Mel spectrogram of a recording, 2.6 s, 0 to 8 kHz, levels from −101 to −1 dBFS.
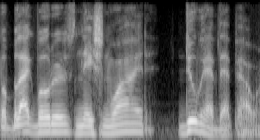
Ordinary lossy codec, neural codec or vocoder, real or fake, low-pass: Opus, 64 kbps; none; real; 7.2 kHz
